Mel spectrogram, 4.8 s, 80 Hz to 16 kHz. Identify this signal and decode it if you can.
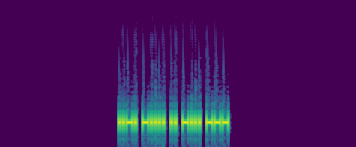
Morse code, heard as a keyed tone, about 46 wpm, 700 Hz. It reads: F6IBO
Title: DXCC-100 Call Signs - 5 Characters - Repeated 2x - 45wpm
